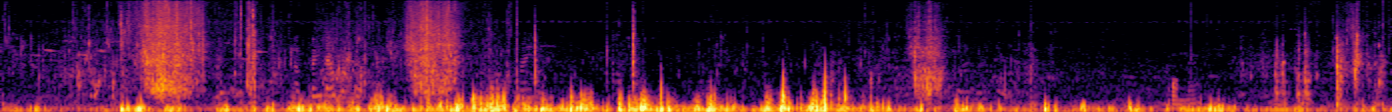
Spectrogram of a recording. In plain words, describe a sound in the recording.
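Water splashes and sloshes in shallow mud.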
